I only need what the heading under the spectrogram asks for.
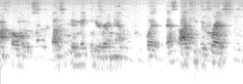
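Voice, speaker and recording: Moderate pace with an American accent. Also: woman. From US East Coast (Wilmington, Delaware). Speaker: radio host. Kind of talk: casual chat.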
